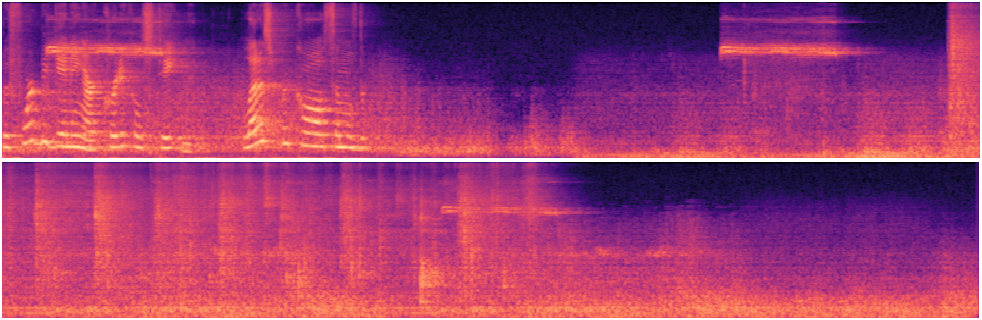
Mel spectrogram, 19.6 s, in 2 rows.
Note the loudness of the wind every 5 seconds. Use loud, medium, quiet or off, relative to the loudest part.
medium, medium, loud, loud.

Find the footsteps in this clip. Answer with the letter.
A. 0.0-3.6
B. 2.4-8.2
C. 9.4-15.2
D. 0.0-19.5
C.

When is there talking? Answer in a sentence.
The talking can be heard from 0.0 to 3.6 s.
